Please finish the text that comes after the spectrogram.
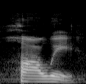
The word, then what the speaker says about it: Huawei: Could you tell us how to pronounce Huawei? Properly? Huawei.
